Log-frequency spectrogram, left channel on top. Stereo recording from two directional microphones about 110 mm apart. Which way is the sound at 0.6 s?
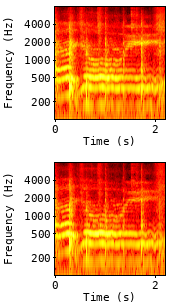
20° right (ahead or behind).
